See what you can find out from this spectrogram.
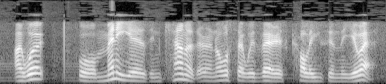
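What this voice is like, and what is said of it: British accent. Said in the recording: “I was trained in Britain, as I'm sure you can tell from my accent.”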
